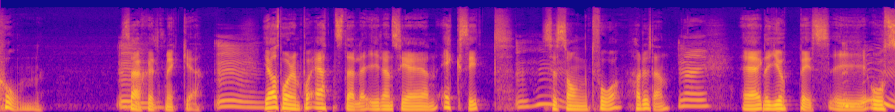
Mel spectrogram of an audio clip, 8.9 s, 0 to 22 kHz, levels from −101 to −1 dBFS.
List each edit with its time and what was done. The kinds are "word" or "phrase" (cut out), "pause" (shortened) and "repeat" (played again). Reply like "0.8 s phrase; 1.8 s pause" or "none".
2.8 s word; 3.3 s word; 3.9 s word; 6.5 s word; 7.6 s word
